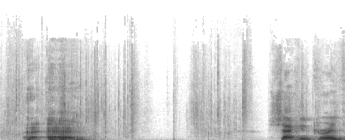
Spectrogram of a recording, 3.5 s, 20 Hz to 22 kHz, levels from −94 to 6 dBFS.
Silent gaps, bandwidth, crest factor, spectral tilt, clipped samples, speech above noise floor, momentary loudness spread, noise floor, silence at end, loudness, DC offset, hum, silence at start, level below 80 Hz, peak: none; 16 kHz; 20 dB; -5.5 dB/octave; under 0.1%; 41 dB; 24 LU; -63 dBFS; 0 s; -23 LUFS; under 0.1%; none; 0.2 s; -62 dBFS; -6 dBFS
